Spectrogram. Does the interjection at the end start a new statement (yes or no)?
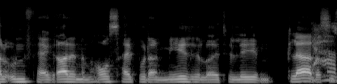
yes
